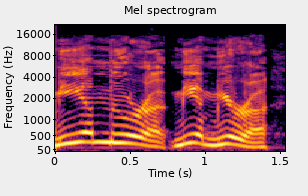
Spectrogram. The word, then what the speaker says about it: Miyamura: pronunciations of it, but I checked online. Miyamura is the correct pronunciation.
